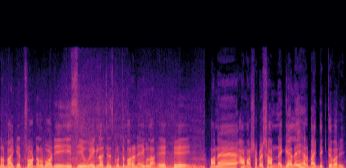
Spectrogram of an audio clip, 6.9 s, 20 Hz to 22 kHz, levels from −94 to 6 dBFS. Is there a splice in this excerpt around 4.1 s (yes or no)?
yes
